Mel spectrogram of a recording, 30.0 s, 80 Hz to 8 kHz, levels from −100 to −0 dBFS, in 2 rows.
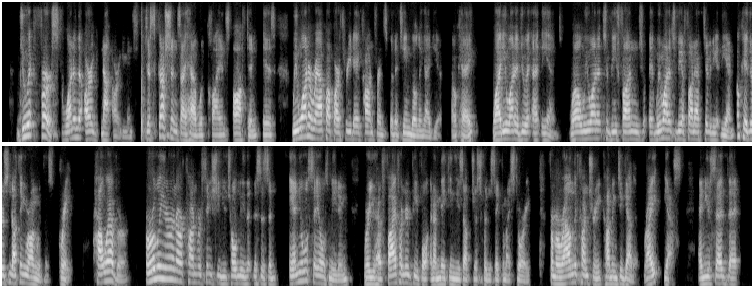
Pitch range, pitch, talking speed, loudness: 130-165 Hz, 145 Hz, 220 wpm, -23 LUFS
